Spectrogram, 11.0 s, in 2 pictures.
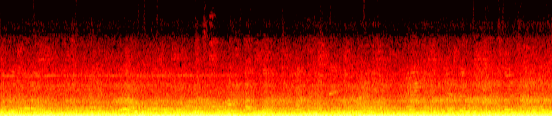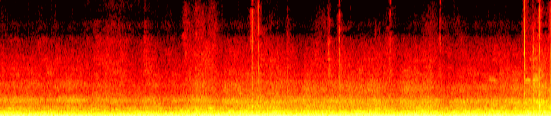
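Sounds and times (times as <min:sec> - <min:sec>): train rumbling: 0:00.0 - 0:11.0
train clicks: 0:06.9 - 0:11.0.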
